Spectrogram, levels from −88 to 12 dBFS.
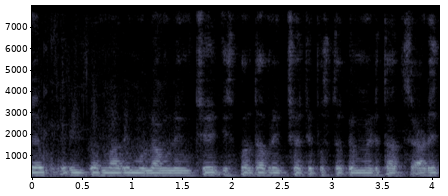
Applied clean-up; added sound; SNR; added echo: neural separator model SepFormer DNS4.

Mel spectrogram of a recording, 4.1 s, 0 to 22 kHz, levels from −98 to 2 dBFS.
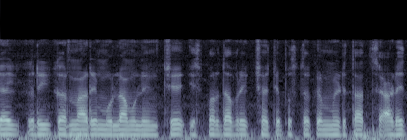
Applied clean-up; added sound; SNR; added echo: none; none; none; none.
